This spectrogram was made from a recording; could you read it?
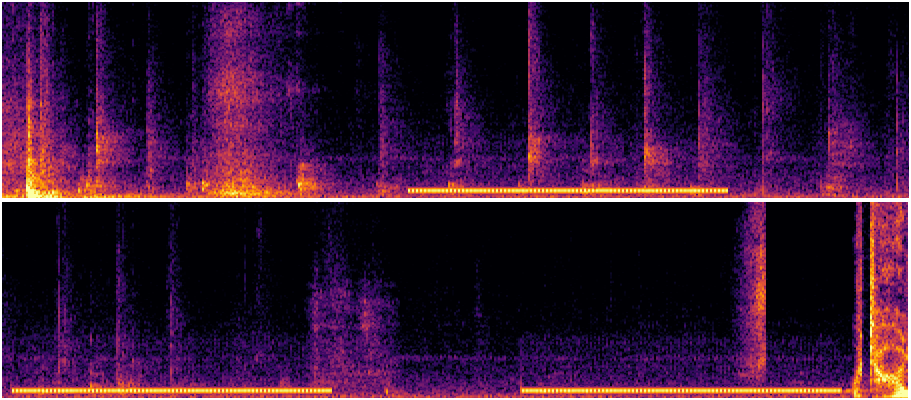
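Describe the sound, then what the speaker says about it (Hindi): A telephone rings in three long, steady tones separated by pauses, with some rustling and clicks before the first ring. "उठा लो बेटा, उठा लो फोन"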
